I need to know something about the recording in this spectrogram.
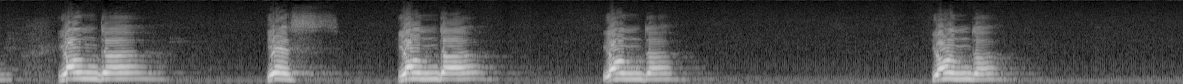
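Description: An elderly man recites loudly in drawn-out, sing-song phrases in an echoing room.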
